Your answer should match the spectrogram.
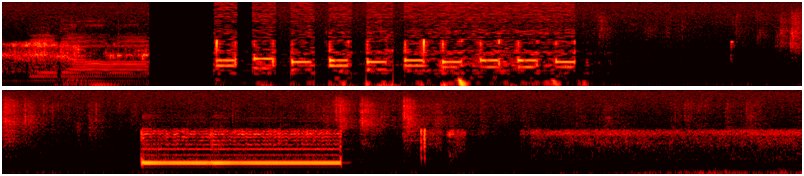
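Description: A quick run of touch-tone dialing beeps, then a pause and one long, steady electronic ringing tone on the line, fairly loud, with no one speaking.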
